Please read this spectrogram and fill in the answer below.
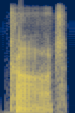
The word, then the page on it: cart: British English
